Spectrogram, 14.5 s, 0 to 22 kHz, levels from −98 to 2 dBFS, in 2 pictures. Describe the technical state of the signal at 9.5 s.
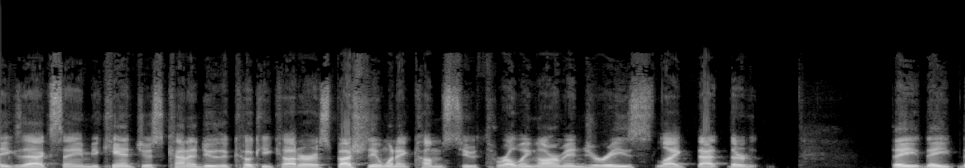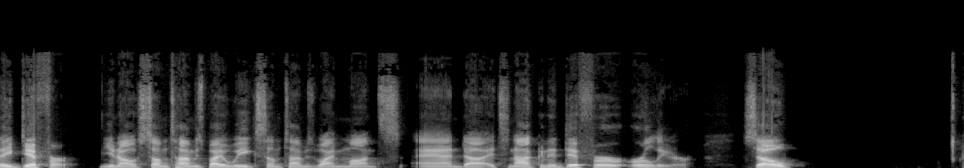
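At 9.5 s the speech signal is intact, with no audible technical fault.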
